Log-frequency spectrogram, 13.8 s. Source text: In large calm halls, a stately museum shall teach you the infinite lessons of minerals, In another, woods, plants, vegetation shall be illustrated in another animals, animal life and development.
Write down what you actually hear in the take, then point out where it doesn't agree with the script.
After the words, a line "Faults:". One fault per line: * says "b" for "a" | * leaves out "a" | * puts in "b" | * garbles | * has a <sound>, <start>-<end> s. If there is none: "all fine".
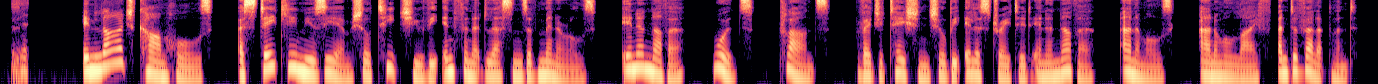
In large calm halls, a stately museum shall teach you the infinite lessons of minerals, In another, woods, plants, vegetation shall be illustrated in another animals, animal life and development.
Faults:
* has a laugh, 0.1-0.3 s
